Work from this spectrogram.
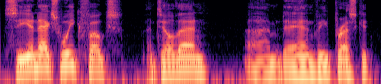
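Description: A man's voice: medium pitch, very animated, a little slow, darkish tone, no room sound, clean studio sound. A man announcing in a folksy, scripted radio style. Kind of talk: folksy radio sign-off narration.

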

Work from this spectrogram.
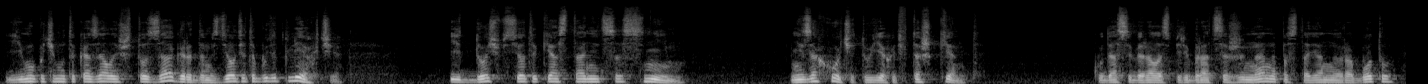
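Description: A man reading a literary story aloud for radio, in a measured, reflective and restrained way. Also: lowish voice, mellow, husky. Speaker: narrator.

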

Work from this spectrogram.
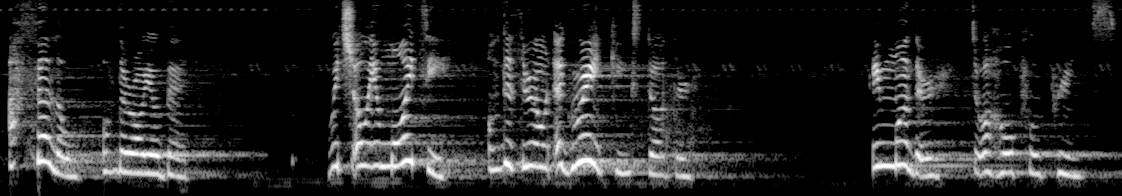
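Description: Brief: woman as proud wronged queen, high voice, slow and solemn, reverberant hall. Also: lo-fi sound, full character voice. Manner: slow, measured, solemn delivery. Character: wronged proud queen defending her honor. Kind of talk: classical stage monologue. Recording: long reverb of a hall-like room.

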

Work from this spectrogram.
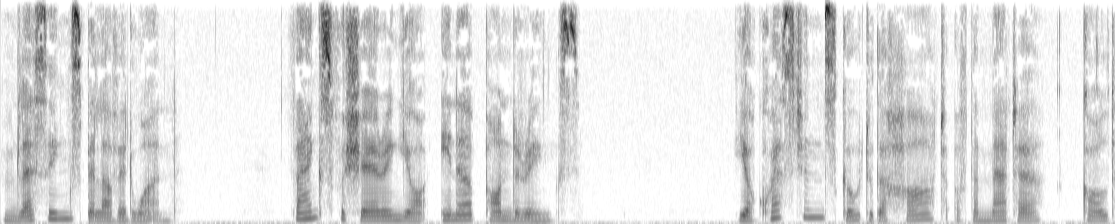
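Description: A woman reading a spiritual book as an audiobook narrator, measured and deliberate, with frequent pauses. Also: sits low, warm tone, dry recording. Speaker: audiobook reader.

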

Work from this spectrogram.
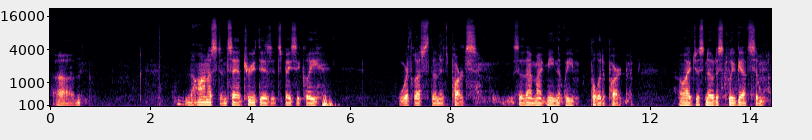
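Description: A man with a low-pitched voice talks casually through a hands-on demonstration. He is measured and matter-of-fact, explaining things off the cuff as the host of a workbench video. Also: a little mellow, a little hiss or hum. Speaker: host of an electronics teardown video. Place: indoor workbench.

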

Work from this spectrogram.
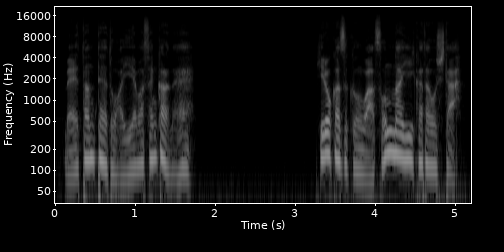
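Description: Expressive middle-aged male narrator, lively pitch. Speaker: audiobook narrator, stage actor. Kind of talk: literary mystery narration.

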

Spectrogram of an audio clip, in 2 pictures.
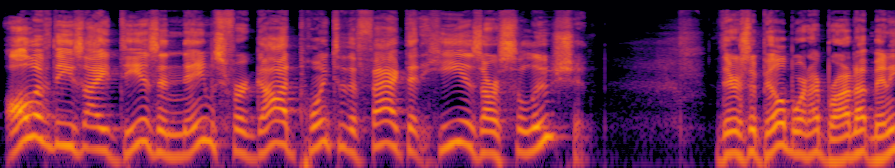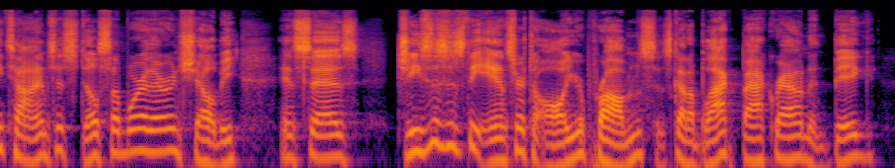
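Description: Earnest man teaching the Bible. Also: normal speed. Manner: earnest and conversational, rises in pitch for emphasis. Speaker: Bible study host.

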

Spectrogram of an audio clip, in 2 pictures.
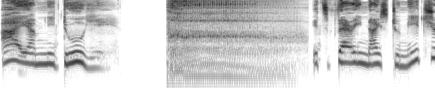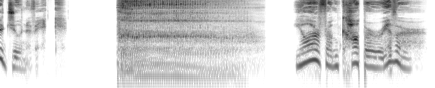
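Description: A woman voicing a calm female lynx, a wise wanderer of the wilderness in a children's story, with a slow, purring delivery. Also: mid-range voice, breathy edge, dry recording, clean studio sound, full character voice.

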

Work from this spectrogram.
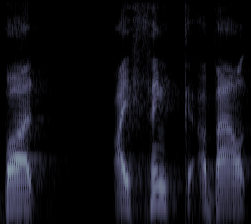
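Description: Slow, hesitant man asking a question. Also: on the high side, steady tone, a bit bright. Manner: hesitant, pause-filled, formal. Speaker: audience questioner, law alumnus. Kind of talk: question from the floor.

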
